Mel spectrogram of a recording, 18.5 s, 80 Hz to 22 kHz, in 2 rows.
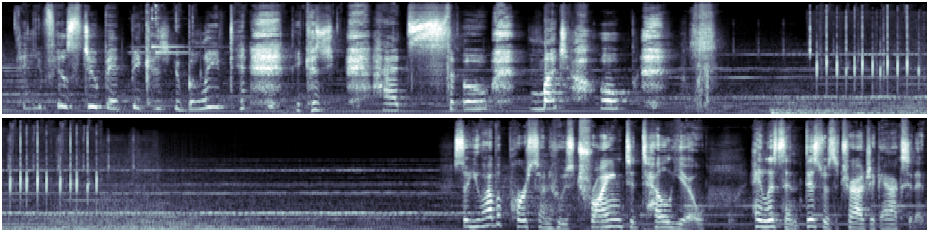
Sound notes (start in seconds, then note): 6.8 sniffs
